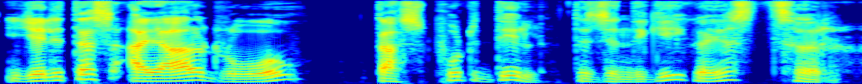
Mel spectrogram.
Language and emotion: Kashmiri, sad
